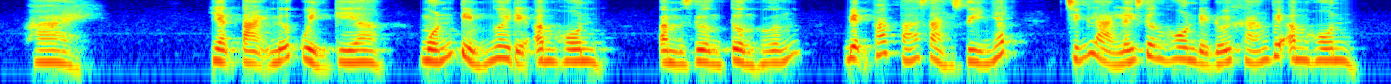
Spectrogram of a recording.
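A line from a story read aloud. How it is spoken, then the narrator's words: Sighing. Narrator (Vietnamese): Nhị Miêu mới thở dài một hơi nói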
